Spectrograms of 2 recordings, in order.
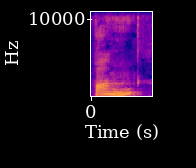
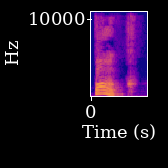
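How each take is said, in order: First: The word is said with a nasal sound. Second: The word is said without a nasal sound. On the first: "अनुस्वार लगाने से बनता है पंख" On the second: "फिर है पख"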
